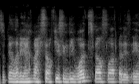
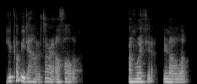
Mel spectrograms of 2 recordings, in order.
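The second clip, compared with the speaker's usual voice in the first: whispered, quieter; 5 dB quieter than usual. Whispering into Ryan's ear after being carried, in character: whispering. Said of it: "I'll just be whispering this into, like, Ryan's ear".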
